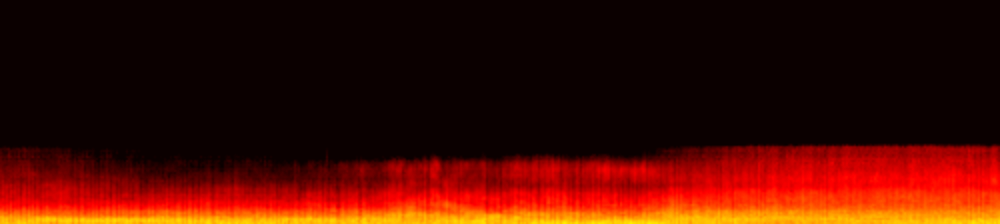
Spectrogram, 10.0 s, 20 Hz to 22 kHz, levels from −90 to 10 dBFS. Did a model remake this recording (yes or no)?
yes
